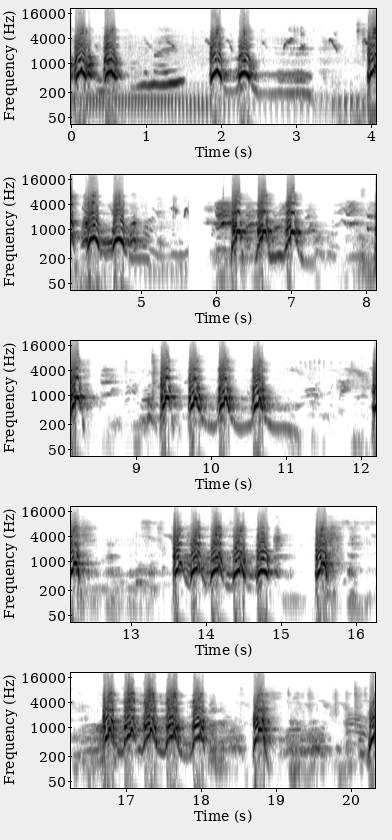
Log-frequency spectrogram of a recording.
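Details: Dogs barking in dense, irregular volleys of sharp, harmonic-rich yaps, some fast runs and pauses, with voice-like tones between; from a recording of dogs barking fiercely at strangers and puppies barking at familiar people.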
